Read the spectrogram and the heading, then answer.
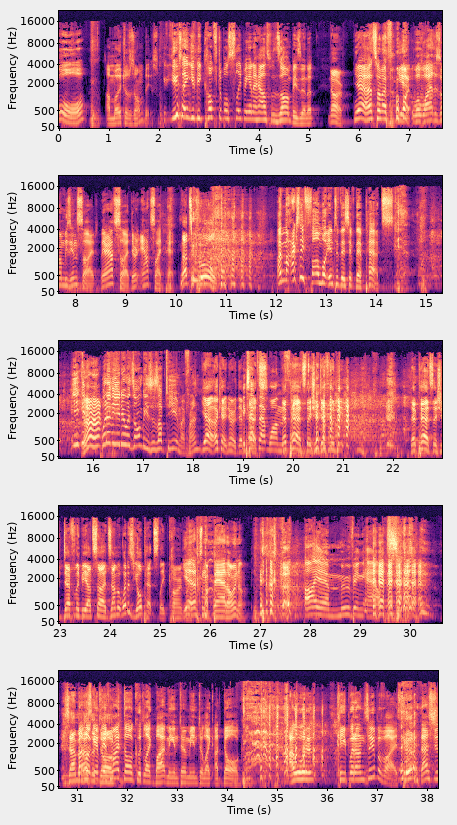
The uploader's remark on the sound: recorded at the Wardrobe Theatre in Bristol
